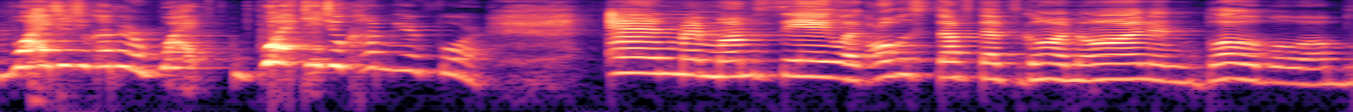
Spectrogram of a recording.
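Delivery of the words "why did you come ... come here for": very high-pitched, mock yelling motherly voice. Retelling how mom yelled at the sister: imitating mom yelling. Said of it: "she's yelling at my sister".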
